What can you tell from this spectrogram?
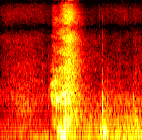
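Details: A single sharp hissing burst of air from a dog named Rah, then a small wet mouth smack and snuffle during a body massage; a sneeze.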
